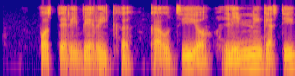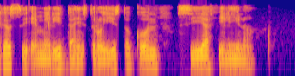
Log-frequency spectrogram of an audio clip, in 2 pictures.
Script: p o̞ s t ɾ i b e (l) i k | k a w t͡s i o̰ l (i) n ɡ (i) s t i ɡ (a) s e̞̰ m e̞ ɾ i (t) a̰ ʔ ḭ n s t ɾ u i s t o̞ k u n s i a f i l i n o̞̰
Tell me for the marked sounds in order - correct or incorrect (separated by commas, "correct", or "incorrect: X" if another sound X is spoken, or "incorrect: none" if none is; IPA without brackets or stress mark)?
incorrect: ɾ, correct, incorrect: a, correct, correct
